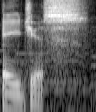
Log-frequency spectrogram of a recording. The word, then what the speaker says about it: Aegis: The weapon chain and the Aegis. Aegis? Aegis? They give different ways to pronounce it.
